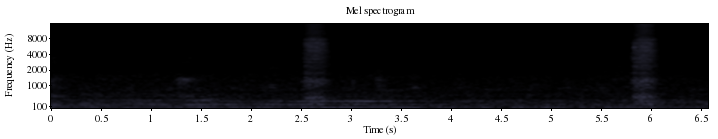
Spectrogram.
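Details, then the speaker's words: Sneezing: two muffled, forceful sneezes a few seconds apart over faint room noise, followed by nose-blowing. "Sorry. Oh, it tickles. Just sneeze. Oh, bless me."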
